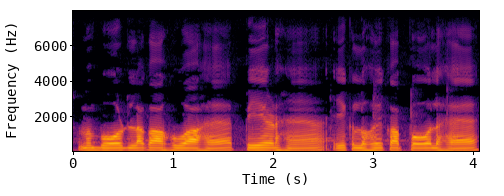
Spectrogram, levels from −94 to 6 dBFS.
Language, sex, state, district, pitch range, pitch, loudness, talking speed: Hindi, male, Delhi, New Delhi, 120-130 Hz, 125 Hz, -17 LUFS, 175 wpm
